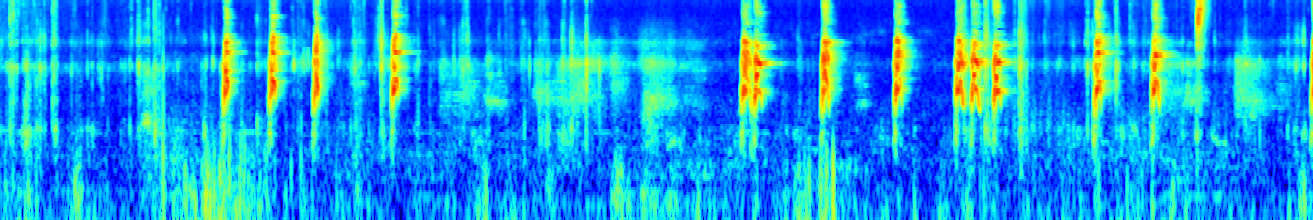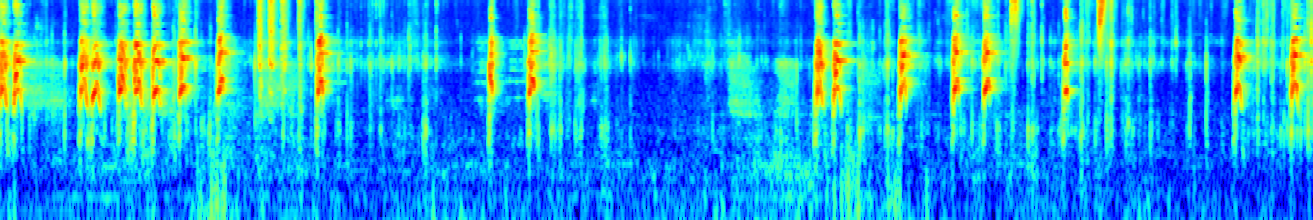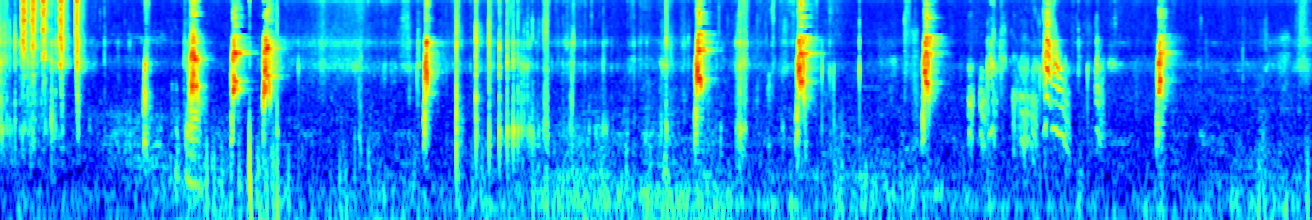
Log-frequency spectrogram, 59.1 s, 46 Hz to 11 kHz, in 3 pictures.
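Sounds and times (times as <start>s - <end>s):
puppies yapping: 19.6s - 25.0s, 30.6s - 35.0s, 53.2s - 57.0s.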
